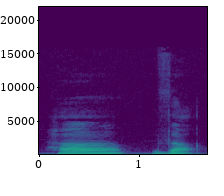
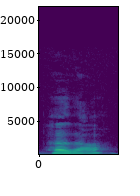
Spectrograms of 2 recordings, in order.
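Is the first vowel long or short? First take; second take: long; short. First: The first vowel is long. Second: The first vowel is short. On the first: The speaker calls it right. "I'm saying ha-dha" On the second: The speaker calls it wrong. "I'm not saying ha-dha"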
